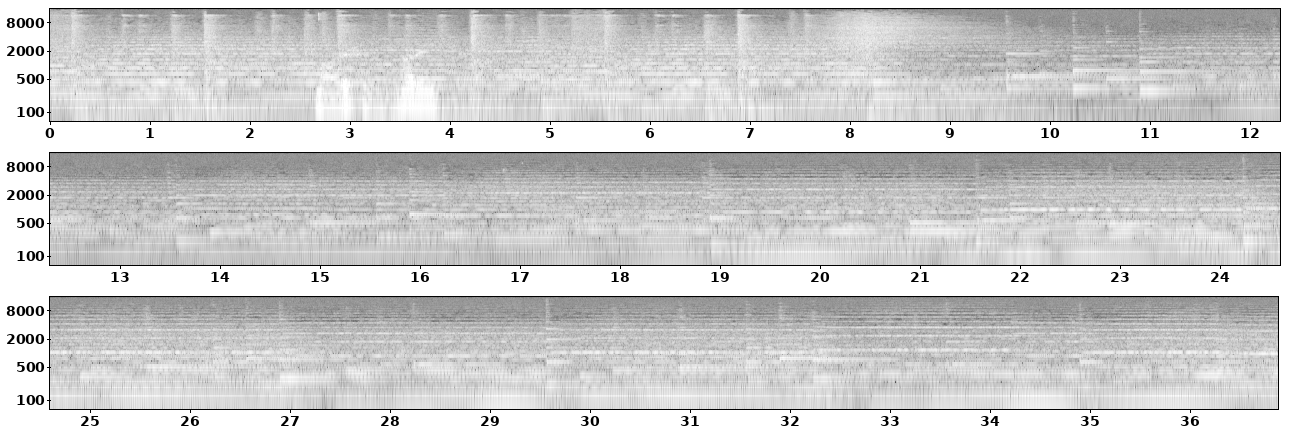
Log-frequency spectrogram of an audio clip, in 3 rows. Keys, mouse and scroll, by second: 19.2 ctrl+z, 20.9 ctrl+z, 24.2 ctrl+z, 29.1 ctrl+z, 31.2 ctrl+z, 35.1 ctrl+z.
